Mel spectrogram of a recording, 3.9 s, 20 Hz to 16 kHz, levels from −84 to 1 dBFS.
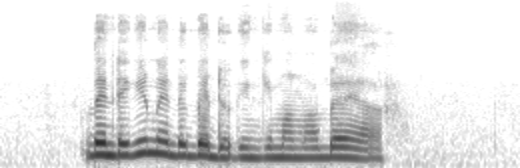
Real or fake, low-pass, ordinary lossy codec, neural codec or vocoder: fake; 14.4 kHz; Opus, 24 kbps; codec, 44.1 kHz, 3.4 kbps, Pupu-Codec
